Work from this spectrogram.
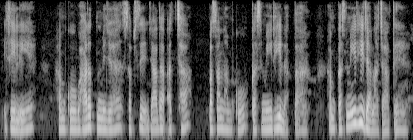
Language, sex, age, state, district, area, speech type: Urdu, female, 30-45, Bihar, Khagaria, rural, spontaneous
